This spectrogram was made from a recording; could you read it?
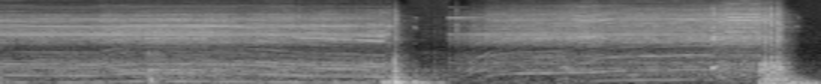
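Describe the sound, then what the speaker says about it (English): A power drill drives two screws into wood, each a steady close whirring run of about two seconds that ends in a brief stop. "I need to screw it in place so I can actually check it out and measure it out"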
